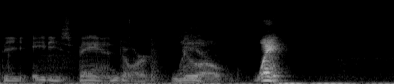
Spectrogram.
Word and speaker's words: Wham!: 1994, George Michael, former member of the 80s band or duo, Wham! You got to say it like that because they have an exclamation point.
